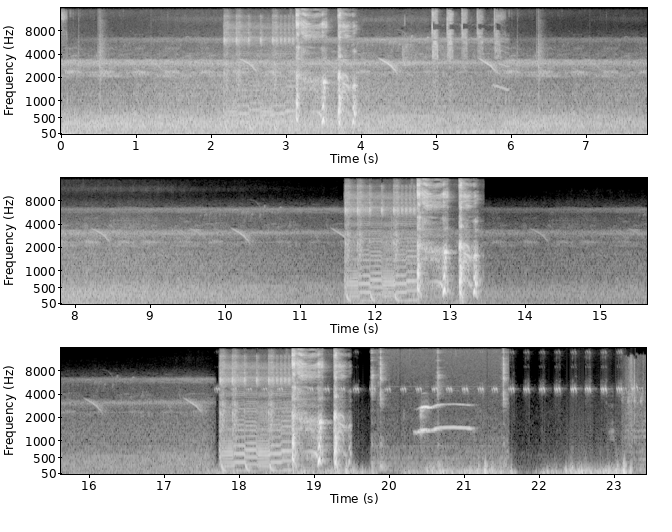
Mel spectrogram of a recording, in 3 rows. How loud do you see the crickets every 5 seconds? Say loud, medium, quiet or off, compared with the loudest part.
loud, medium, quiet, quiet, medium.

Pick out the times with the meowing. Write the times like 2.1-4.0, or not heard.
4.5-6.0, 19.8-21.6.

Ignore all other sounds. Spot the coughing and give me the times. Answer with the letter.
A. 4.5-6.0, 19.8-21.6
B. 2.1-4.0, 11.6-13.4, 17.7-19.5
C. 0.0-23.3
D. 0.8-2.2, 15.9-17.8
B.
